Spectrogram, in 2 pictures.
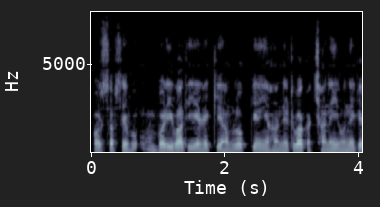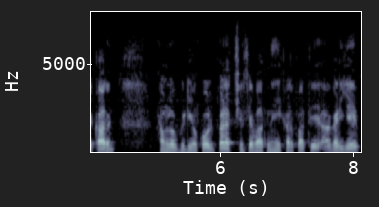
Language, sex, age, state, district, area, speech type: Urdu, male, 18-30, Bihar, Supaul, rural, spontaneous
